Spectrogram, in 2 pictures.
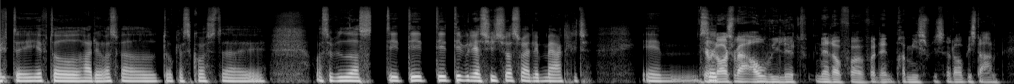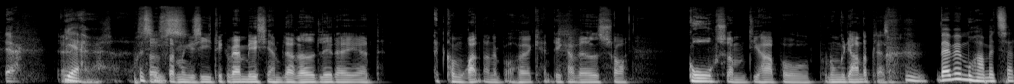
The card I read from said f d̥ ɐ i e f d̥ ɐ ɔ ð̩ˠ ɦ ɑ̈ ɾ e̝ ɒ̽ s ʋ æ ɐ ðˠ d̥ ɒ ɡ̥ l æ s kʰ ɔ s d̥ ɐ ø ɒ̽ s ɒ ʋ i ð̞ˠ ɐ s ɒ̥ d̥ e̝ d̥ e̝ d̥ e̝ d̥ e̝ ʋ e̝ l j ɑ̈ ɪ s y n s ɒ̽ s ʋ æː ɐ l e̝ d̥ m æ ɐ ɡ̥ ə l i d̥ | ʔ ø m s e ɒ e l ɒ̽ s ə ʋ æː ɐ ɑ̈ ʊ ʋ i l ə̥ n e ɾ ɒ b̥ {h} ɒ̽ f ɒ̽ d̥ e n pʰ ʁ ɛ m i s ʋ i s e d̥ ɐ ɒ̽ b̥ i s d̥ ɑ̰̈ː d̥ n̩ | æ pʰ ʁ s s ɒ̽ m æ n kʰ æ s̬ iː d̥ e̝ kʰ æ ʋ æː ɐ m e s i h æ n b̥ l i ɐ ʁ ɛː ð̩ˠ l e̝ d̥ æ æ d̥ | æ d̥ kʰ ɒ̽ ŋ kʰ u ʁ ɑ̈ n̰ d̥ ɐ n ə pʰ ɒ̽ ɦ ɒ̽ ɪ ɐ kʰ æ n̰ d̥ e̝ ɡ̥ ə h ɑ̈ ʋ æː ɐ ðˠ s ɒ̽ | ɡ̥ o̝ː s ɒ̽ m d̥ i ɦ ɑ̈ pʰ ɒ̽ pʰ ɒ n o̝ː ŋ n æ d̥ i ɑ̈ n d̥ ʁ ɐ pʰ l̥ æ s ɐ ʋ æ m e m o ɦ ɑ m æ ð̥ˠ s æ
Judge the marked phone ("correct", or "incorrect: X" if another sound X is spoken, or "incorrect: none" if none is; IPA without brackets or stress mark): incorrect: f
